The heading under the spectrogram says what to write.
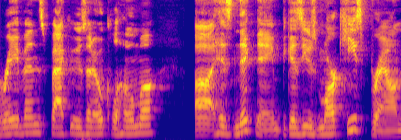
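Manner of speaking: plain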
